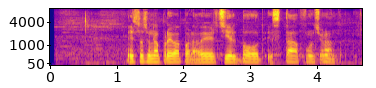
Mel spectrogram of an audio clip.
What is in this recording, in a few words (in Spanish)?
nota de voz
